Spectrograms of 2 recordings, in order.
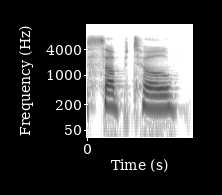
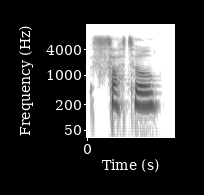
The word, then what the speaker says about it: subtle: So, of course, the common mistake here is that people are using the B. They're trying to pronounce the B. There was a subtle. It's not subtle. Okay. It's subtle, which hopefully is easier for you to pronounce.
